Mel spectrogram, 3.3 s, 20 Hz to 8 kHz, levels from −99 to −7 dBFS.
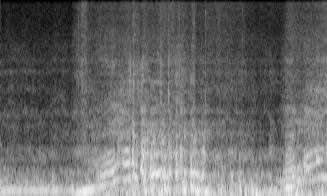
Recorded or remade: remade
